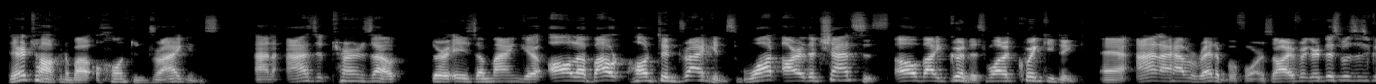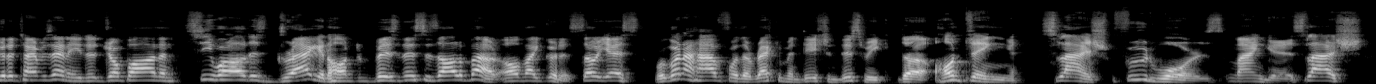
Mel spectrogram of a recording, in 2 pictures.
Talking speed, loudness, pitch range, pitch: 180 wpm, -17 LUFS, 130-185 Hz, 165 Hz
